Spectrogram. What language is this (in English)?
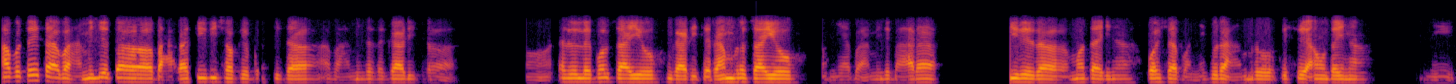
Nepali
